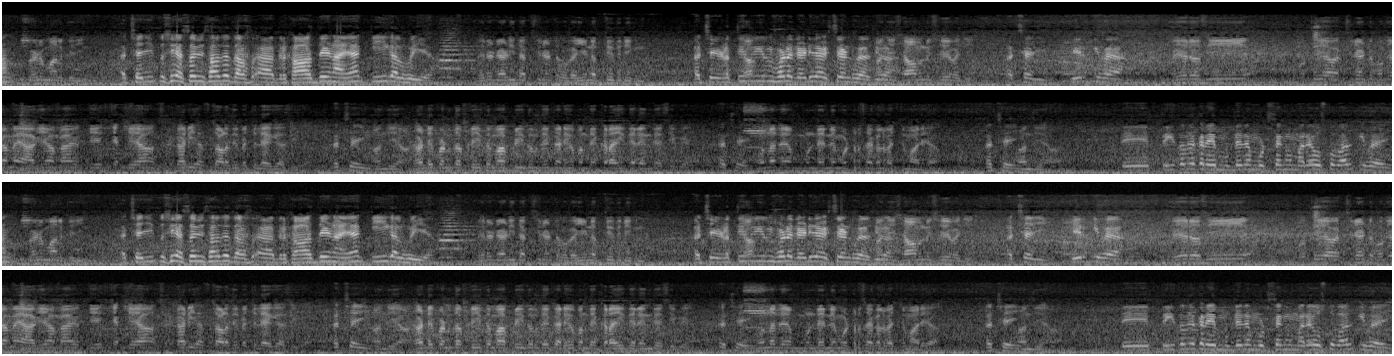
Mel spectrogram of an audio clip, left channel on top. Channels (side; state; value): right; noise; hiss, 26 dB below the sound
